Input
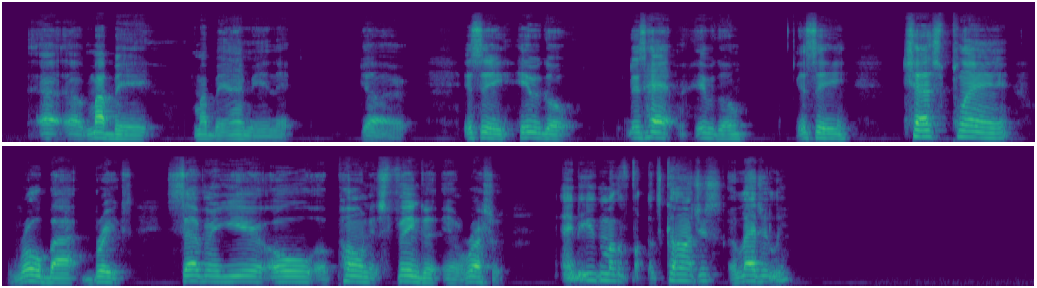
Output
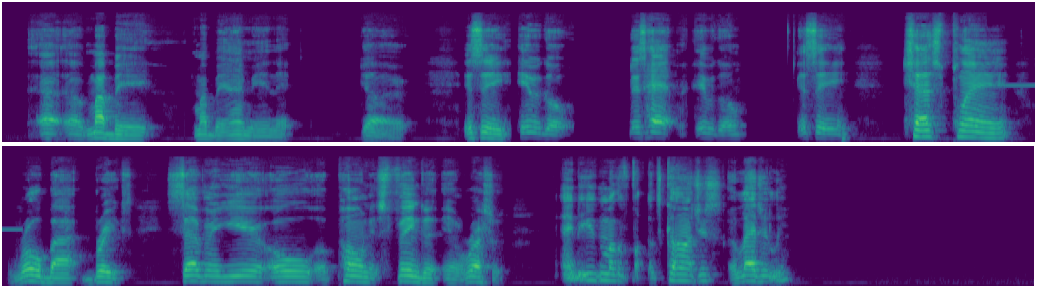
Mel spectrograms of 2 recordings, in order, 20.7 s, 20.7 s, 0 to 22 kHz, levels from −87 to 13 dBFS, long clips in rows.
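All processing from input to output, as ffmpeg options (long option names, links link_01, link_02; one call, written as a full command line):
ffmpeg -i in.wav -filter_complex "[0:a]asettb=1/sr,asplit=3[link_01][link_02][link_03];[link_01]atrim=end=5.084[link_04];[link_02]atrim=start=5.08:end=8.4,asetpts=PTS-STARTPTS,afade=type=in:duration=0.004:curve=qsin,afade=type=out:start_time=3.316:duration=0.004:curve=qsin,highpass=530,agate=range=-28dB:threshold=-57dB:ratio=16:release=100:detection=peak[link_05];[link_03]atrim=start=8.396[link_06];[link_04][link_05]acrossfade=duration=0.004:curve1=hsin:curve2=qsin[link_07];[link_07][link_06]acrossfade=duration=0.004:curve1=qsin:curve2=hsin,asettb=1/sr,asplit=3[link_08][link_09][link_10];[link_08]atrim=end=9.844[link_11];[link_09]atrim=start=9.84:end=10.53,asetpts=PTS-STARTPTS,afade=type=in:duration=0.004:curve=qsin,afade=type=out:start_time=0.686:duration=0.004:curve=qsin,lowpass=7200,aeval=exprs='val(0)+0.00447*sin(2*PI*1900*n/s)':channel_layout=same[link_12];[link_10]atrim=start=10.526[link_13];[link_11][link_12]acrossfade=duration=0.004:curve1=hsin:curve2=qsin[link_14];[link_14][link_13]acrossfade=duration=0.004:curve1=qsin:curve2=hsin,adynamicequalizer=threshold=0.0158:dfrequency=770:dqfactor=1.2:tfrequency=770:tqfactor=1.2:attack=5:release=100:ratio=0.375:range=2.5:mode=cutabove:tftype=bell,highpass=73,bass=frequency=250:gain=-3,treble=frequency=4000:gain=6,volume=1.5dB" out.wav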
